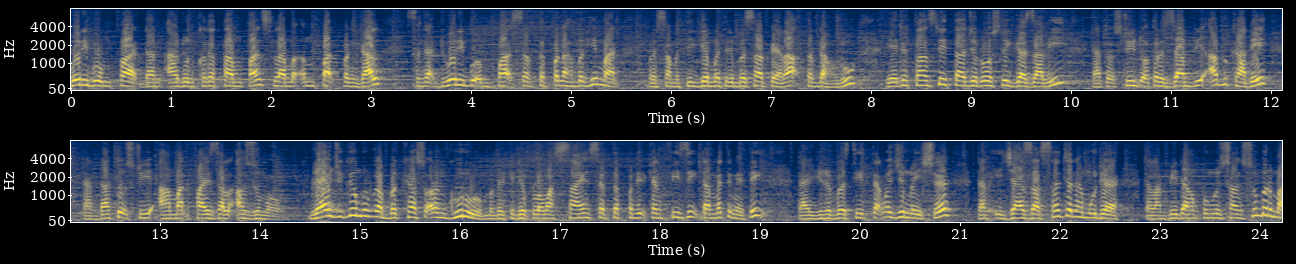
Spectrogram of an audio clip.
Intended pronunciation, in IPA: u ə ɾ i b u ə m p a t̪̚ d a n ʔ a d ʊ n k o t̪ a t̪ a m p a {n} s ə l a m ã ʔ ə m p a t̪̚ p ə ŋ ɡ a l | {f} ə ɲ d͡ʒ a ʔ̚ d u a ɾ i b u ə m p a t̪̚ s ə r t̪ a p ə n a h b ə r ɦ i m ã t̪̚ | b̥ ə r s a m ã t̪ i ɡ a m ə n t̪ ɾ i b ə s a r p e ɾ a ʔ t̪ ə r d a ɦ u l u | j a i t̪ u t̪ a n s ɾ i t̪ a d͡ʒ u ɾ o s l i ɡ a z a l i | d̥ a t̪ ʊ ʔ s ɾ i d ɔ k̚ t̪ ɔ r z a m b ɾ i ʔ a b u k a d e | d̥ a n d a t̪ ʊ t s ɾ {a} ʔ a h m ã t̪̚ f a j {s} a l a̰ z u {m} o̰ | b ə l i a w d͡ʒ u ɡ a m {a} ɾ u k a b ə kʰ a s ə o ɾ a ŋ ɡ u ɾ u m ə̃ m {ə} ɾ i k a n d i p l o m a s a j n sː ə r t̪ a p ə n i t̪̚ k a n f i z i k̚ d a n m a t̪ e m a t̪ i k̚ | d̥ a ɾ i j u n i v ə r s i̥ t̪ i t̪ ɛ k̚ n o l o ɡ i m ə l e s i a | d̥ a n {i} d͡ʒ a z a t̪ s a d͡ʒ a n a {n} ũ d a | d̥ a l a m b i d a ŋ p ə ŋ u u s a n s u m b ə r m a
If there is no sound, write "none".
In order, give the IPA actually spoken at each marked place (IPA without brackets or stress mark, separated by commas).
n, s, i, z, m, ə, ə, i, m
